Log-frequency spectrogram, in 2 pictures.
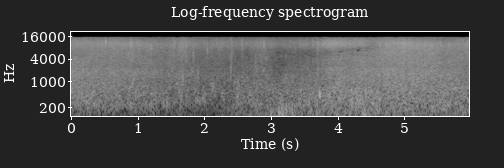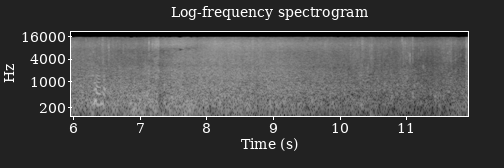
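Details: Steady roar of breaking waves on a beach with heavy wind buffeting the microphone throughout; no animal voice can be picked out.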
